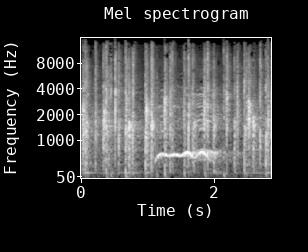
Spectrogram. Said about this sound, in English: Very rarely does an applause like this be given for a sound cue.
